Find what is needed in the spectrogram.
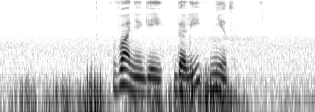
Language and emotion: Russian, neutral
